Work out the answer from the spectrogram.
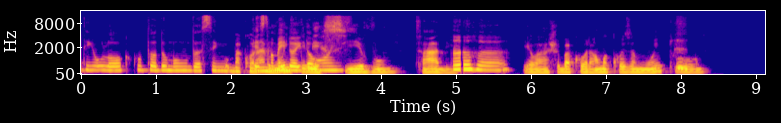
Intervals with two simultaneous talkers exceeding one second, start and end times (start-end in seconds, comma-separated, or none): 1.9-3.6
